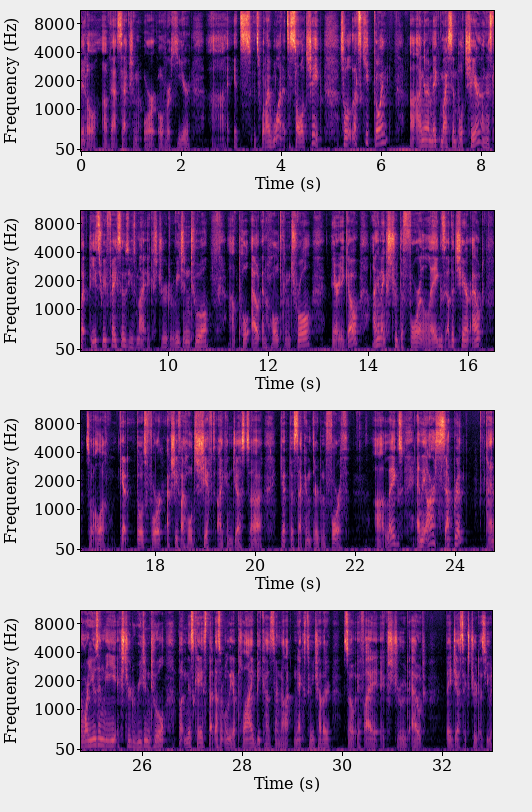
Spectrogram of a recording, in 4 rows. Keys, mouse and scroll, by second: 6.0 click, 6.4-7.1 scroll down 1, 7.1 shift+click, 7.7 shift+click, 10.1 click, 11.3-12.9 drag, 12.9-14.5 scroll down 1, 14.5-16.3 middle drag, 16.3 click, 17.2 ctrl+click, 18.5 click, 19.8 shift+click, 21.4 shift+click, 22.0 shift+click, 30.8-33.0 drag.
